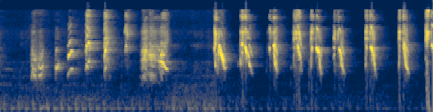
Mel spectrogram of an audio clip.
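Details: Wild long-tailed shrike singing actively, used as a training song for songbirds: harsh, buzzy and chirping notes, first in a quick varied run, then in a string of sharp downward-sweeping notes about every quarter second over a faint low hum.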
